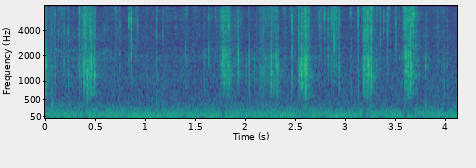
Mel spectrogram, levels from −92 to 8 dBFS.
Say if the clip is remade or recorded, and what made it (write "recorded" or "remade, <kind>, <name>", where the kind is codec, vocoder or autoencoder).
recorded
